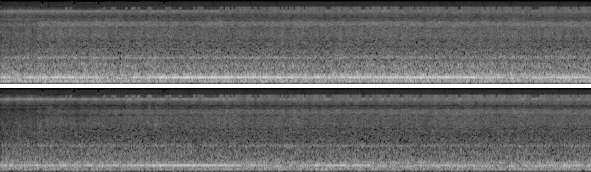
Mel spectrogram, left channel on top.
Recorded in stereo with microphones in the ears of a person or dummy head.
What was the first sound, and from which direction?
Only background noise.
